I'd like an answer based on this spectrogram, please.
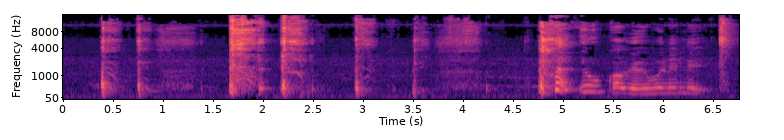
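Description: Several sharp, short cough bursts, about seven, followed by a brief voiced sound; room quiet otherwise.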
